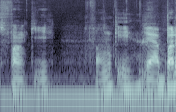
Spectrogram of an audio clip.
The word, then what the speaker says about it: funk: So, this next genre of music, it's called funk. And the way you pronounce it in Portuguese is funky.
